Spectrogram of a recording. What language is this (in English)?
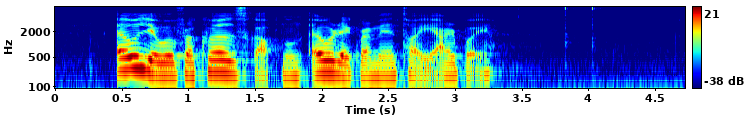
Faroese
